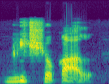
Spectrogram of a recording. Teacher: সেই ম যার সাথে যুক্ত থাকে সেই বর্ণ ২ বার উচ্চারিত হবে এবং বর্ণটি নাসিক্য হবে। তাহলে শ এর সাথে ২ বার হচ্ছে, স ২ বার উচ্চারিত হয়েছে এবং স-টি নাসিক্য হয়েছে।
